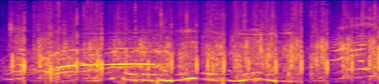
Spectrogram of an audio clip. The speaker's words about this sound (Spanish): Bueno, un aplauso para ella.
